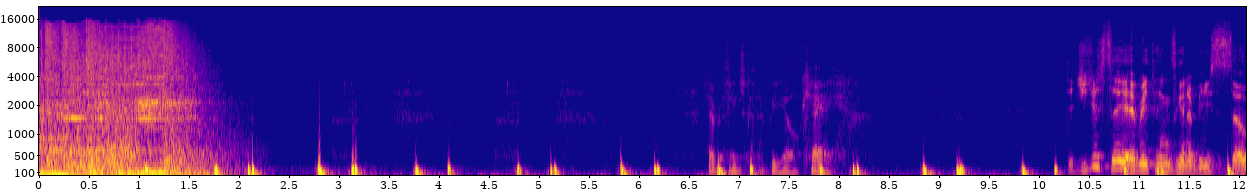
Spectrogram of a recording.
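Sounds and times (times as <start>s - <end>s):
heartbeat thumps: 1.0s - 12.0s.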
